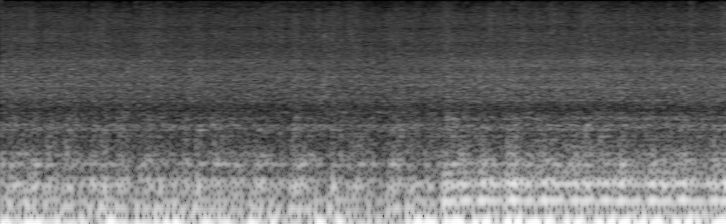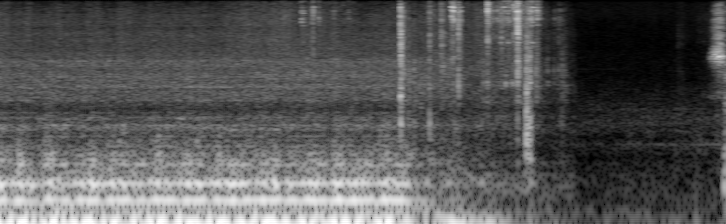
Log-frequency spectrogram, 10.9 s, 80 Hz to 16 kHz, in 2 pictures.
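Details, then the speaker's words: 2004 Jaguar XKR V8, first start after sitting a few months during a front-end refurbishment, with fault codes and low battery voltage: lumpy, uneven idle as if running on six or seven cylinders; an intake air leak is the suspected cause. "As you can probably hear, that doesn't sound very well."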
